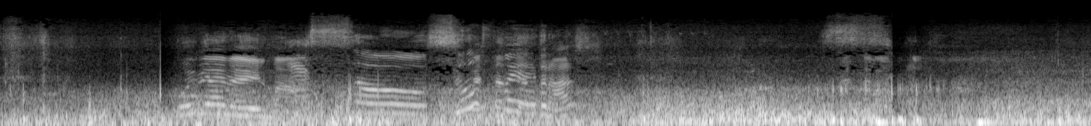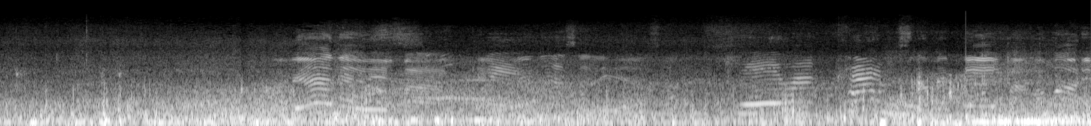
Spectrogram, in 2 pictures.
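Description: A young woman laughs and shrieks with excitement close by.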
